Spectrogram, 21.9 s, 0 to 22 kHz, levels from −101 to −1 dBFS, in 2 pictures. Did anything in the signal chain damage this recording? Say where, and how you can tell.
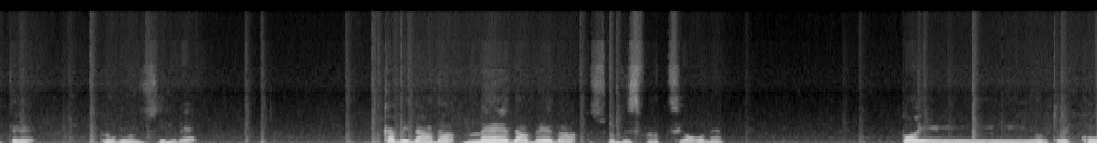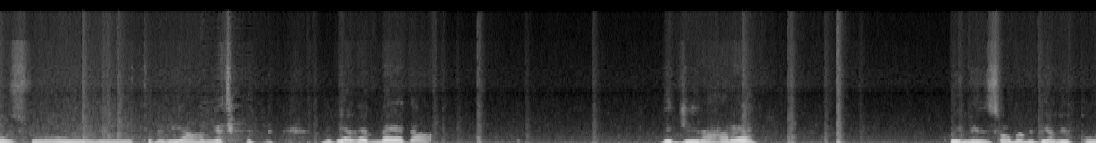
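Yes. Speech cut by the noise suppressor (call processing) at 14.65–14.79 s and 15.01–15.29 s: the suppressor mistook soft speech for background and attenuated it, by about 9 dB and then about 18 dB, so those stretches sound swallowed against room noise about 21 dB down.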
